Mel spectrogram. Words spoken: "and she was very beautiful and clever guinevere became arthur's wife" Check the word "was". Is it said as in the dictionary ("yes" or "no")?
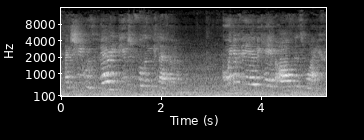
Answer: yes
